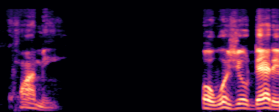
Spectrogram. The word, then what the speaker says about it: Kwame: years you clown and everybody in the world can say my name it's easy it's kwami or was your daddy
